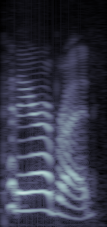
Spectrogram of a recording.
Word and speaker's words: Panera Bread: Do the same thing with Panera Bread. Panera bread. Yeah, Panera Bread. Yeah. No, all together.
